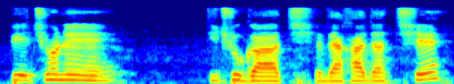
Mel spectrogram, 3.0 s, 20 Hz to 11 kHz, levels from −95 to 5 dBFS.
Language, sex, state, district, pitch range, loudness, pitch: Bengali, male, West Bengal, Alipurduar, 165-205 Hz, -18 LUFS, 180 Hz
